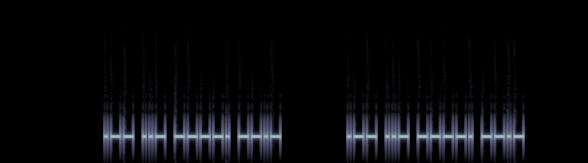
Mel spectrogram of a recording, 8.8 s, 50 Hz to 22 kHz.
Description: Morse code, heard as a keyed tone, about 25 wpm, 700 Hz. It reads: WU9Q WU9Q
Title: USA Call Signs - 4 Characters - Repeated 2x - 25wpm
